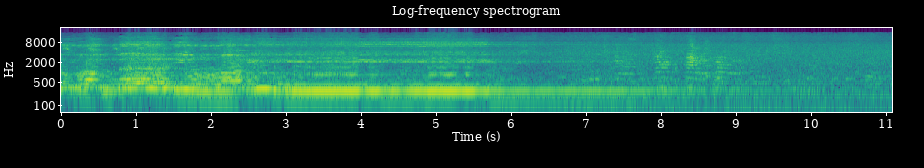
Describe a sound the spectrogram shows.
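A man chants in a long, melodic voice through a microphone and loudspeakers, in an echoing hall.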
